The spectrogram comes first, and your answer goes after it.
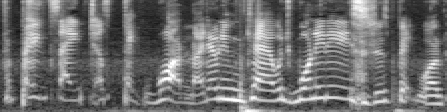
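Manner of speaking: high-pitched mock exasperation; hammed-up exasperated plea, easing off at the end; exasperated director. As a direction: imitate a director at the end of their tether. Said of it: "the director was like".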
